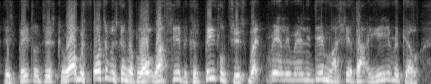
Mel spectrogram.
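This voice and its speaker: A man's voice: high-pitched, big pitch swings, quick pace, dark tone. Man hosting a chatty livestream. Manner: reads viewer comments aloud, urges likes; enthusiastic when explaining stars. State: dry mouth, voice going croaky. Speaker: livestream host. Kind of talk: casual livestream chat. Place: home astronomy studio.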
